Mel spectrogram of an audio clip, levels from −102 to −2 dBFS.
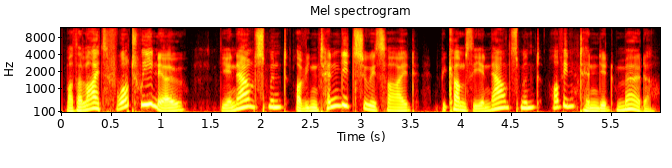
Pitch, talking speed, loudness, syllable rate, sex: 185 Hz, 180 wpm, -16 LUFS, 6.3 syllables/s, male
